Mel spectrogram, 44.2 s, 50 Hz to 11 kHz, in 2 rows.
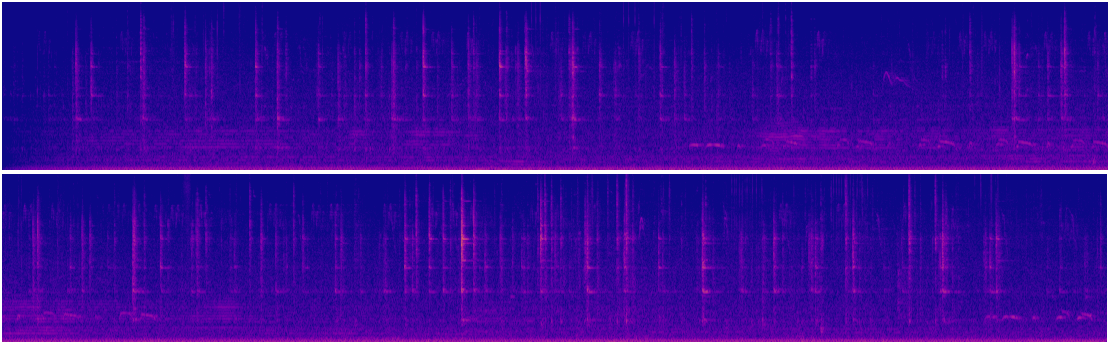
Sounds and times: Haubans joués par les vents 0.9 - 44.2

